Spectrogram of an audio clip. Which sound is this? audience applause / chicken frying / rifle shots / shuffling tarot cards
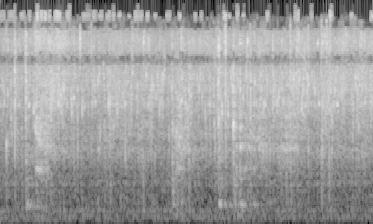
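chicken frying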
